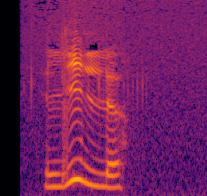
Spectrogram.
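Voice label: "Lille", French; phonetique; les consonnes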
